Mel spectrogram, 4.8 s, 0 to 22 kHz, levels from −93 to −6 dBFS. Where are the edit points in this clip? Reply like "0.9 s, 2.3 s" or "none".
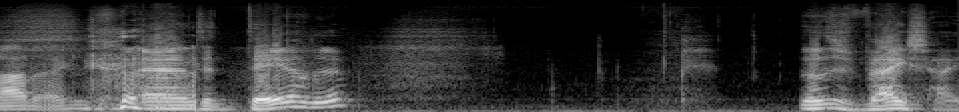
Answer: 1.0 s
